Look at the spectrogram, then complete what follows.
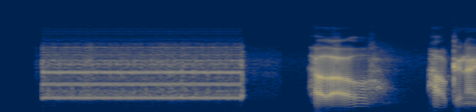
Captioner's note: phone rings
